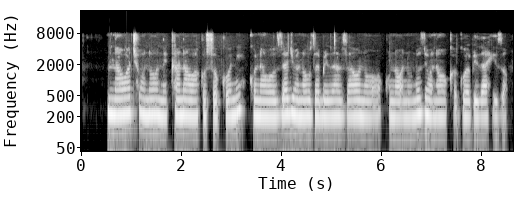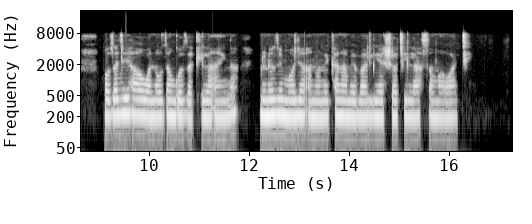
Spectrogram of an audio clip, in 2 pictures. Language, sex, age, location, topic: Swahili, female, 18-24, Nakuru, finance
